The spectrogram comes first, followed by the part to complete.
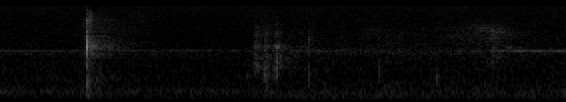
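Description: Near silence: room tone with a faint steady high tone, one sharp click about a third of a second in and a fainter click about a second in.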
